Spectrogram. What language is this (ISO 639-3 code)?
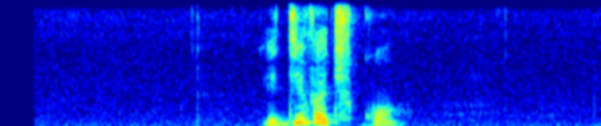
rus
